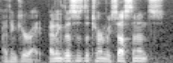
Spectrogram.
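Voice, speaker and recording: Low voiced guy talking through his card game moves, casual, figuring it out as he goes. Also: fast. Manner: deliberating, thinks out loud. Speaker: podcast co-host. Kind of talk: casual chat, thinking aloud while playing a card game.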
